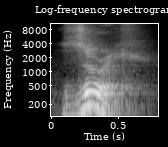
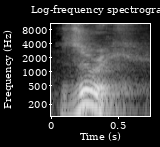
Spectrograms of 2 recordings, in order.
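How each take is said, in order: No difference in how they are said.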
